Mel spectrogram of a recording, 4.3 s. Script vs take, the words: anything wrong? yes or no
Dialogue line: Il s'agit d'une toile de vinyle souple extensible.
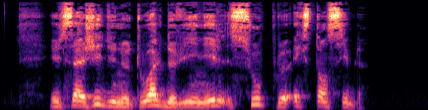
no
